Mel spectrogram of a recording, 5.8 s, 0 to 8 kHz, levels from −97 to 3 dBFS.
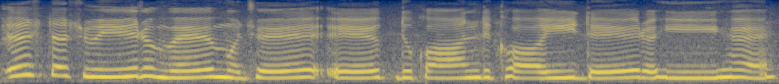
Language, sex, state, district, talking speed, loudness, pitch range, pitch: Hindi, female, Madhya Pradesh, Katni, 100 wpm, -10 LUFS, 230-265 Hz, 240 Hz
